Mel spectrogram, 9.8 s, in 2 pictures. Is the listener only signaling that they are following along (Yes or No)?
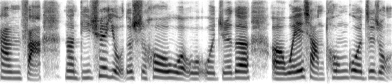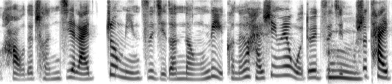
Yes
